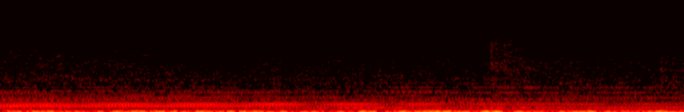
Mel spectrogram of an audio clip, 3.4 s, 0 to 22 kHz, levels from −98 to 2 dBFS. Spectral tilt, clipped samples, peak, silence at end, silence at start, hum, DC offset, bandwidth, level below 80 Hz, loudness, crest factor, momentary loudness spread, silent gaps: -8 dB/octave; under 0.1%; -42 dBFS; 0 s; 0 s; none; under 0.1%; 4.4 kHz; -60 dBFS; -66 LUFS; 10 dB; 4 LU; none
